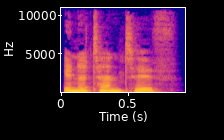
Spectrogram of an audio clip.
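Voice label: "inattentive", British English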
